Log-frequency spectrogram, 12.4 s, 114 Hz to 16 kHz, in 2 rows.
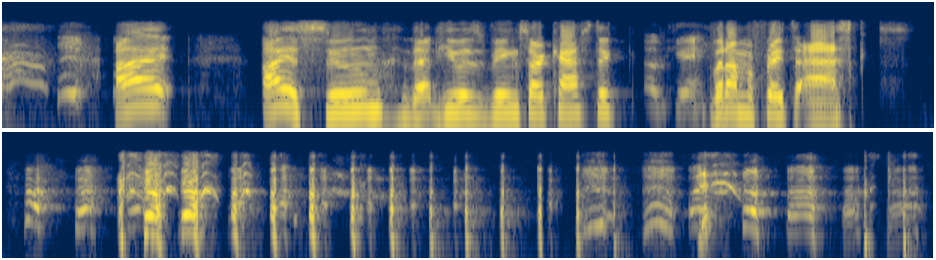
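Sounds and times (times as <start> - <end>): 
speech: 0.8 - 5.8, 6.4 - 8.4
laughter: 6.4 - 12.4
person coughing: 9.9 - 12.4.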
